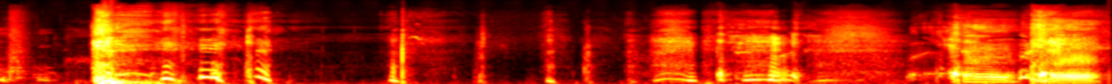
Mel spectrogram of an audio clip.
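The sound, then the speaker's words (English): A loud burst of coughing and spluttering from someone choking on a drink of water and spitting it over the floor, followed by several short gasping coughs and throaty, wheezy sputters that tail off into strained, breathy noises. “Oh, you've just spat all over my floor.”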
